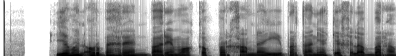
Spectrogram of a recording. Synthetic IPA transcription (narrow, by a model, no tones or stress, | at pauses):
jɐmənɔːɾbɛɦɾeːnbaːɾemʊəqːəfːɐɾxa̰ːmnaːibɐɾt̪aːnijakexɪlaːfbɐɾɦəm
